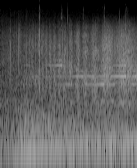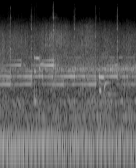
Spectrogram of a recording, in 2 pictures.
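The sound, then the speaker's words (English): A steady, loud airplane engine drone with a deep rumble and faint whining tones that shift slightly as it passes overhead, continuous throughout with no voices. “An airplane is a vehicle with wings and one or more engines capable of moving through the air.”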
